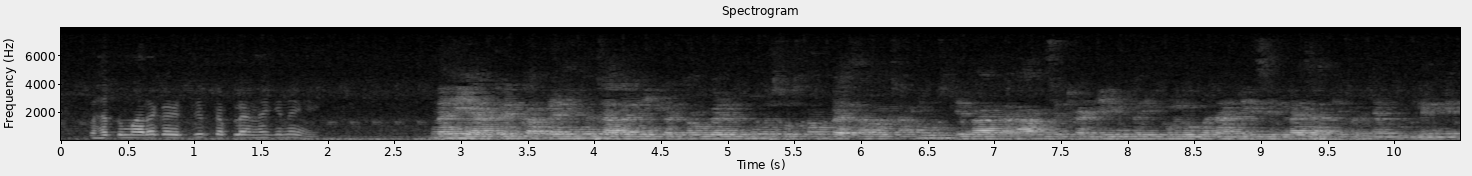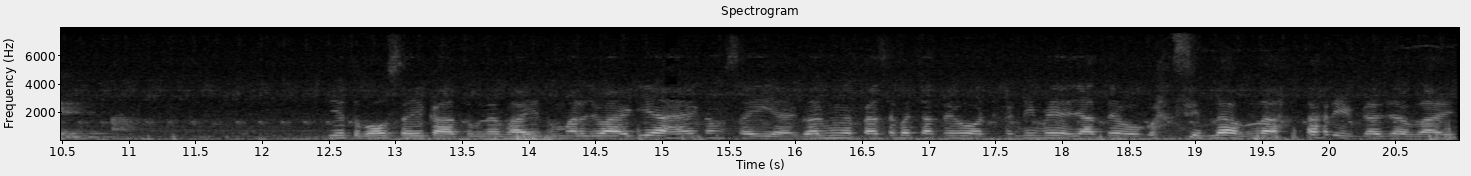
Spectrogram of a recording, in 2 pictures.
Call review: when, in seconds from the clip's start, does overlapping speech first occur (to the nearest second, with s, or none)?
none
